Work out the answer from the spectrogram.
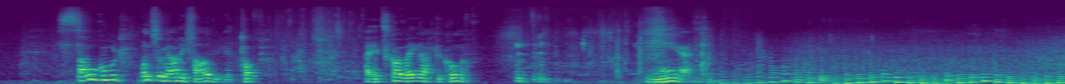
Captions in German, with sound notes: Saugut! Und sogar die Farbige, top. Jetzt kann Weihnachten bekommen. (Er lacht.) Mega. (Ruhige Musik)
